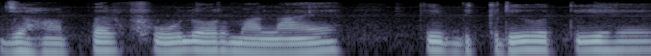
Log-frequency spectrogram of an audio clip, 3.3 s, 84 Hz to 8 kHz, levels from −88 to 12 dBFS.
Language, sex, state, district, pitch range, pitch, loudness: Hindi, female, Uttar Pradesh, Varanasi, 120-140 Hz, 135 Hz, -29 LUFS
